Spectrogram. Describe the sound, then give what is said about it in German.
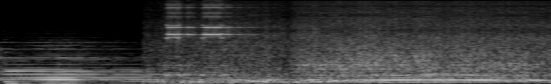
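A car engine hums with a steady low drone, then swells into a louder, rougher rumble as the vehicle drives along. No one speaks. “Mit dem Auto.”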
